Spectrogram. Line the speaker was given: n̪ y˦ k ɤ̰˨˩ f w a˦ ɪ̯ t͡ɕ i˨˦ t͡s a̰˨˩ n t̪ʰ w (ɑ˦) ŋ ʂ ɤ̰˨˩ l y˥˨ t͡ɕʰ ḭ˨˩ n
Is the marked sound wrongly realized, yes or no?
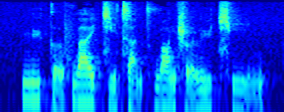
no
